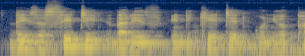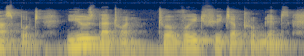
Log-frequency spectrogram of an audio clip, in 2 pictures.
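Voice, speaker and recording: A man's voice: lowish voice, fairly bright tone. A man with a Kenyan accent, walking viewers through a form step by step, repeating key points. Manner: repetitive, instructive, addresses viewers as guys. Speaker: tutorial presenter.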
